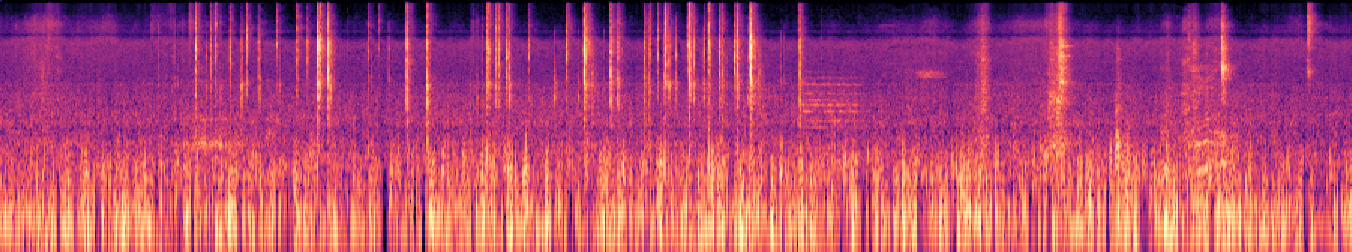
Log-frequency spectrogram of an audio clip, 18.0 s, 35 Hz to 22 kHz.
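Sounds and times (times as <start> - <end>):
plastic parts clicking and tapping: 2.0 - 11.0.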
